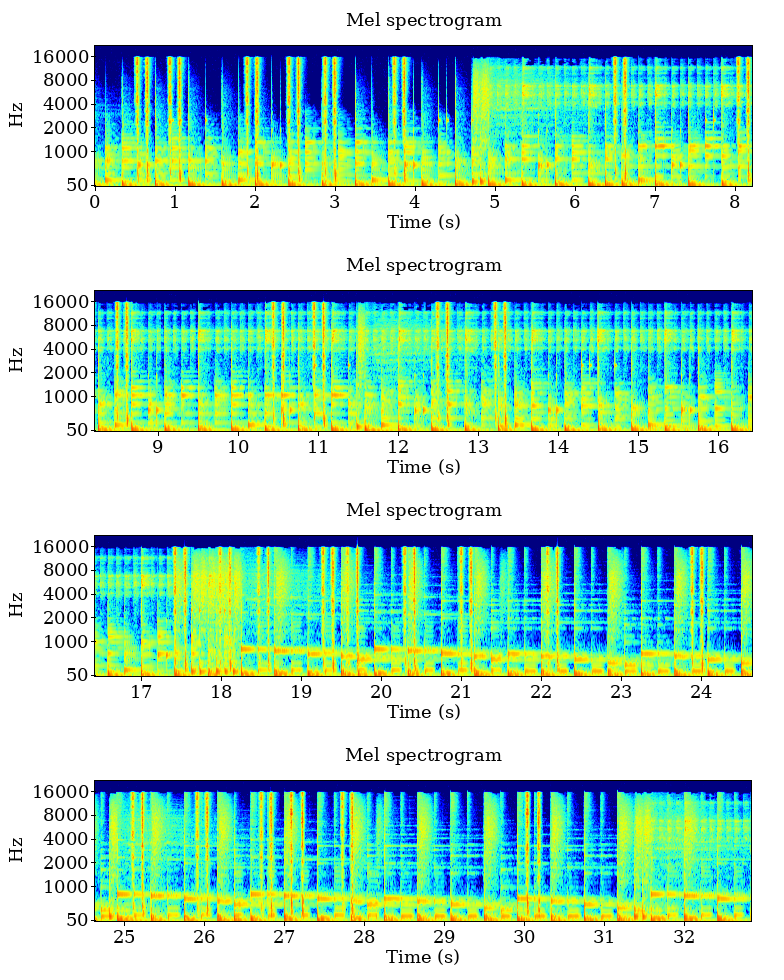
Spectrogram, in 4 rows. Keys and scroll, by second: 9.5 ctrl+a, 13.8 ctrl+d.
